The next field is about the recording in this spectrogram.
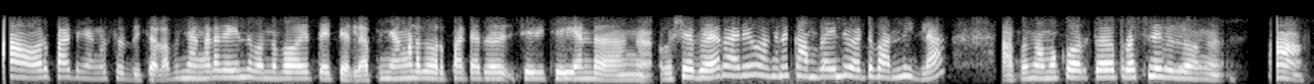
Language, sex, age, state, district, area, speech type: Malayalam, female, 30-45, Kerala, Alappuzha, rural, conversation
